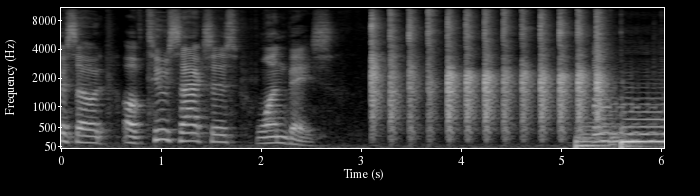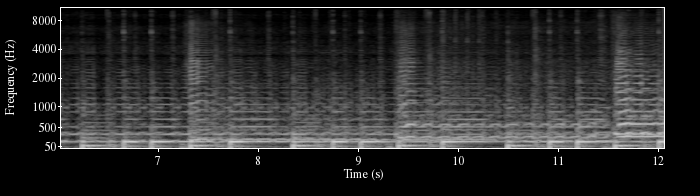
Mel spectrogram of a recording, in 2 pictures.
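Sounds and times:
tenor saxophones playing jazz: 5.2s - 12.0s
upright double bass: 5.2s - 12.0s.

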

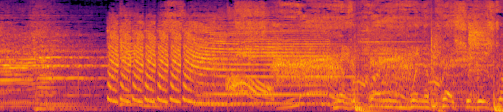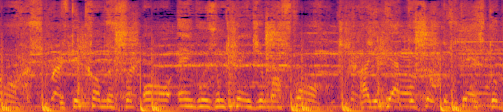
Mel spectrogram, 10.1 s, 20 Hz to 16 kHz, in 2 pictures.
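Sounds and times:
air horn blasts: 1.0s - 3.3s.

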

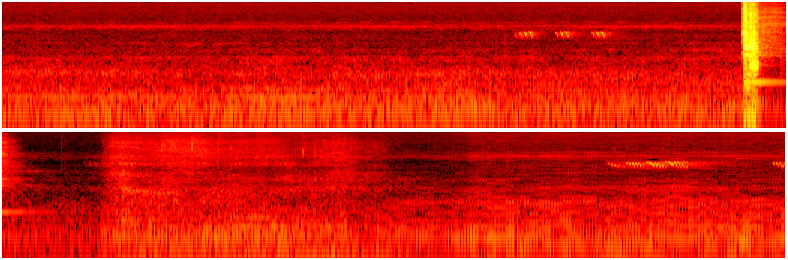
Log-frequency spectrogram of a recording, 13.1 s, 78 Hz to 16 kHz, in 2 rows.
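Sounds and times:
air rifle shot: 6.2s - 6.7s.

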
